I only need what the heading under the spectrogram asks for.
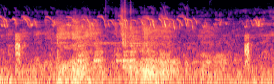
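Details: Brown and black hen feeding her chicks outdoors, the chicks chirping busily: dense overlapping high, thin peeps with quick downward slurs, and a few sharp clicks over a broad rustling outdoor background.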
